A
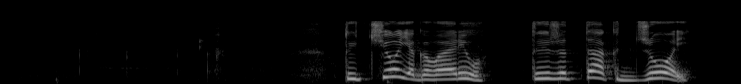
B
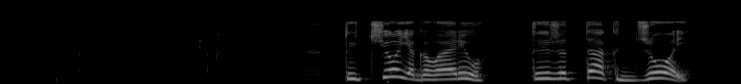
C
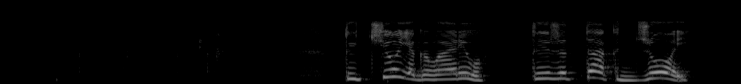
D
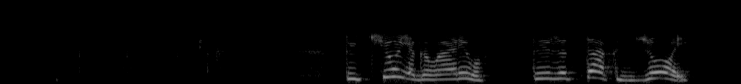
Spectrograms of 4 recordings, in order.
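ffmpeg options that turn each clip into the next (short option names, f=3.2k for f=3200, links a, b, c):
-af "highshelf=f=5.1k:g=10,volume=-6dB"
-af "lowpass=f=5.8k:w=0.5412,lowpass=f=5.8k:w=1.3066,aecho=1:1:5.1:0.65,volume=-2.5dB"
-af "volume=2dB" -ar 8000 -c:a libopencore_amrnb -b:a 10200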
